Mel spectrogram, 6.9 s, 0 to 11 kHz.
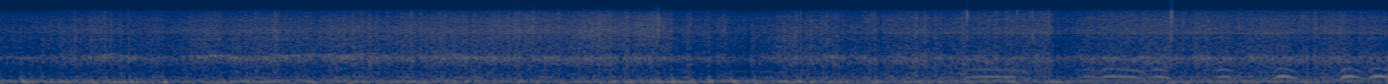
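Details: A great horned owl pair at a Savannah nest cam on 17 January 2022 at 23:10, as the male returns to his mate and they call together: a short run of soft, low, arched hoots over wind rumble and a faint hum.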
